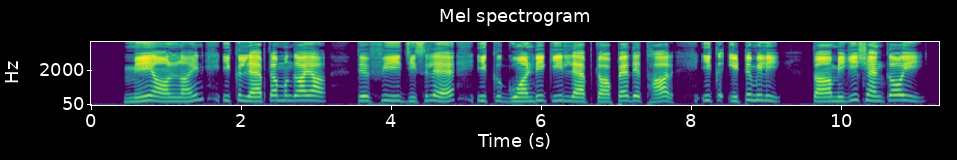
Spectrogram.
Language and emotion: Dogri, fearful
